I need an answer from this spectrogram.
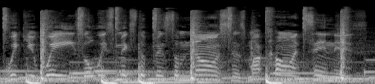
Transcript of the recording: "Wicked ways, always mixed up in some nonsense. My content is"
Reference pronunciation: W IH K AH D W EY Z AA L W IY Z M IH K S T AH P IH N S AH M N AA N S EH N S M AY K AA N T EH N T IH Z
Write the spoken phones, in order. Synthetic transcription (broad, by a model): W IH K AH D W EY Z AA L W IY Z M IH K S T AH P IH N S AH M N AA N S EH N S M AY K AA N T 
